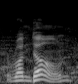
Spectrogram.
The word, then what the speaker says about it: Rondon: It's Cleu Luis Rondon. Yep, you got it perfect. There are about 14 ways to pronounce his first name, but that is the way to pronounce it.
